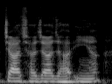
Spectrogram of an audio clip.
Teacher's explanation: जो चा वर्ग होता है, चा, छा, जा, झा, इया, तो इनमें तालु का प्रयोग होता है, जीव तालु को टच करती है।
